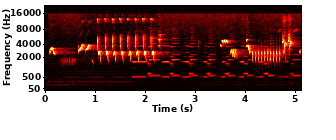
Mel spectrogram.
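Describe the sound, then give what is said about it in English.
A nightingale singing in the woods, with rapid runs of bright repeated high notes and trills between varied, clear whistled phrases. “That is the sound of a nightingale. Isn't that beautiful? What a gorgeous song they sing.”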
